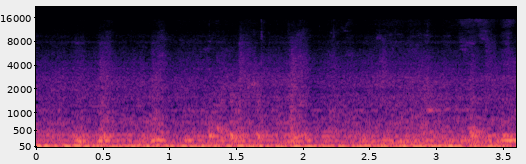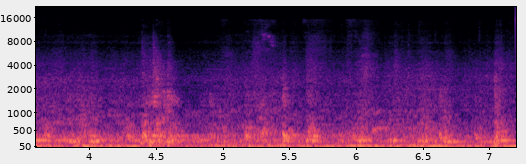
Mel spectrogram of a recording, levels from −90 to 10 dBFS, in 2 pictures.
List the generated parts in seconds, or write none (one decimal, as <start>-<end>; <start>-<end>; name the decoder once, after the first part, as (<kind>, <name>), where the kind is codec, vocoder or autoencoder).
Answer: 0.0-1.4 (vocoder, BigVGAN v2)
